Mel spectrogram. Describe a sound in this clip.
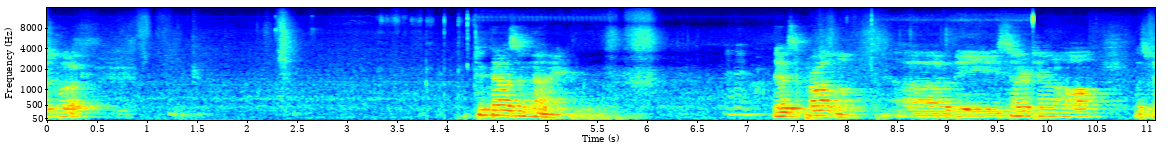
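An older man speaks calmly into a microphone, heard through a loudspeaker in a room with some echo.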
